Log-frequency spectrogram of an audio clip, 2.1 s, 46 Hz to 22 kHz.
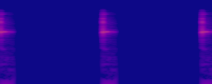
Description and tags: countdown-click
3 second click countdown
clock, short, ticking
